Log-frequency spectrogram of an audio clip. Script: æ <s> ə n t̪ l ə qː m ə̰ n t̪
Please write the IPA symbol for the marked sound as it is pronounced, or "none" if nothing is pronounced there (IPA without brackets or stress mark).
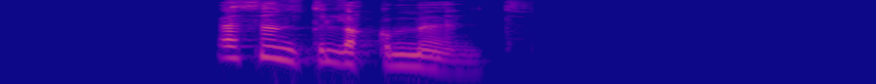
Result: θ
